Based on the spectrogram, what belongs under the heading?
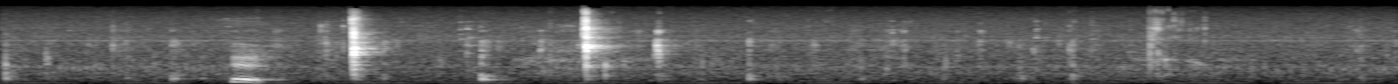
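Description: Close-up chewing of a soft chicken tortilla wrap, with scattered sharp clicks, the loudest two about two and three seconds in, from a metal fork against the plate.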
